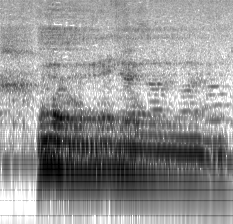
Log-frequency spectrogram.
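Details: Springer spaniel Tara playing with food indoors, giving one steady low growl lasting about two seconds, harmonic and grumbling, holding an even pitch before fading; a faint electrical hum runs beneath.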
